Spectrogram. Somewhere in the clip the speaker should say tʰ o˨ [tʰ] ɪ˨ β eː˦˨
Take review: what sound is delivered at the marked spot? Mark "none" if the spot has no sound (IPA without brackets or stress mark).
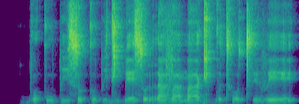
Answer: tʰ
